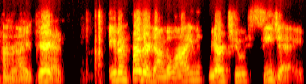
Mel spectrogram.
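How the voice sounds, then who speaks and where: Sassy slow-talking man hosting a video call. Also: on the high side, very animated, sharp tone, dull audio. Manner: playful, sassy catchphrase "period". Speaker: host of an online reality game. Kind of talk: casual video call introductions.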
